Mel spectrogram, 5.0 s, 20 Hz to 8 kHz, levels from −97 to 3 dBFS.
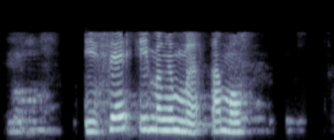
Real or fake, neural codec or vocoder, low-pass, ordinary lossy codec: fake; codec, 16 kHz, 4 kbps, X-Codec, HuBERT features, trained on balanced general audio; 7.2 kHz; AAC, 16 kbps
